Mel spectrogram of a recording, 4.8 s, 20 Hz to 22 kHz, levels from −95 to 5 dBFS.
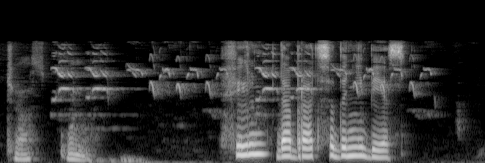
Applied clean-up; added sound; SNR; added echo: classical method log-MMSE.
